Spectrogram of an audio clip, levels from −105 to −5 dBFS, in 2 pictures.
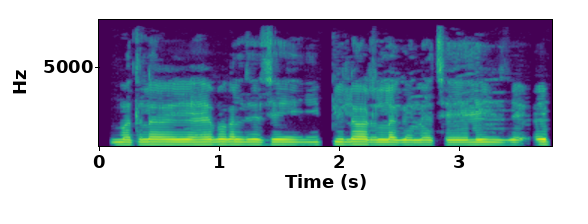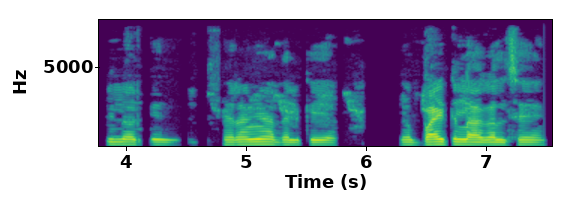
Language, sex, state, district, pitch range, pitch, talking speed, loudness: Maithili, male, Bihar, Madhepura, 145-155 Hz, 150 Hz, 135 wpm, -21 LUFS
